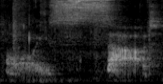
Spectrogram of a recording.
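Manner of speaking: slow soft whisper. Real, not acted. Reader whispering sadly to the child. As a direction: sigh it out tenderly.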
